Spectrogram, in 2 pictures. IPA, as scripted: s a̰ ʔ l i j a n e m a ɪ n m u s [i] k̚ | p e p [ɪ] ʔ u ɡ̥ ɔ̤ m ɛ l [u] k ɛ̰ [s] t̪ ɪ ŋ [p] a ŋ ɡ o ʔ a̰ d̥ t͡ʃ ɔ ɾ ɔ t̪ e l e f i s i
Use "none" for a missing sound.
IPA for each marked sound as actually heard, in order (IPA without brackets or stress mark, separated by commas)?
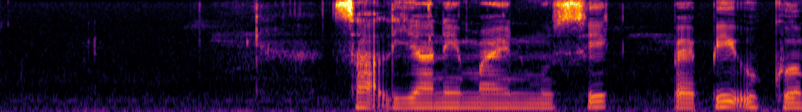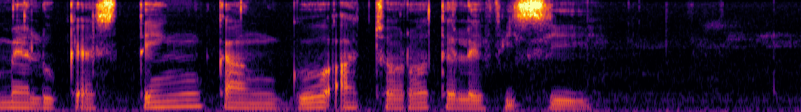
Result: ɪ, i, u, s, k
